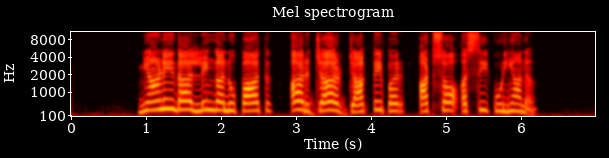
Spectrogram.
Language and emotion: Dogri, neutral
